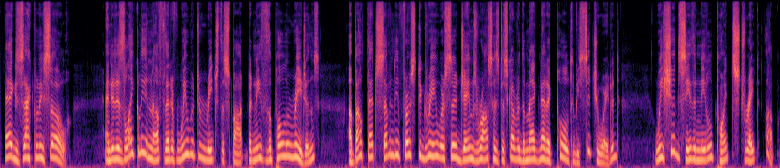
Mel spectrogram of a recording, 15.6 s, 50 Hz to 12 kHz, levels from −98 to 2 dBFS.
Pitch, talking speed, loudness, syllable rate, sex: 180 Hz, 170 wpm, -18 LUFS, 5.1 syllables/s, male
